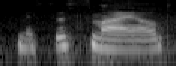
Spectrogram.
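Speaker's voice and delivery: ordinary delivery, nothing marked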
